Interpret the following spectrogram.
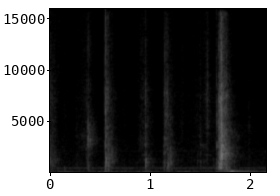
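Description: Tarot cards being shuffled by hand: a quick, irregular run of light card clicks, with a louder snap near the end.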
